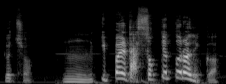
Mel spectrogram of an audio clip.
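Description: Brief: chatty male commentator, high voice, very animated, laughs a lot. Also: normal speed, faint music behind. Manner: chatty, laughs often, retells quotes animatedly. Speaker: VTuber news channel host. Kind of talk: casual storytelling commentary.

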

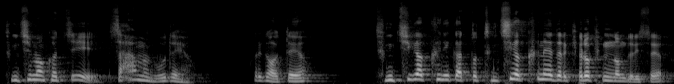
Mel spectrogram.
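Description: A male pastor preaching a dawn sermon with animated storytelling and exhortation. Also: sits high, fairly quick.

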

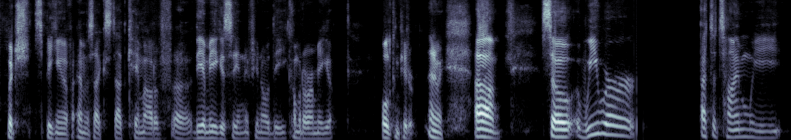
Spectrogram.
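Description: A middle-aged Norwegian man, a panel guest in a meeting room, talks casually and ramblingly into a handheld mic, full of fillers. His voice is medium-pitched and a little mellow, and the recording is dry.

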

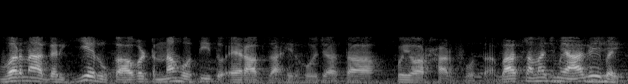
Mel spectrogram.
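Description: A man's voice: medium pitch, animated. A man from Pakistan teaching a classroom grammar lesson, quizzing students, repeating their answers and drawing out word forms in a sing-song way. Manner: drawn-out chanting of word forms. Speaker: religious school teacher. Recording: tinny phone-like lo-fi recording.

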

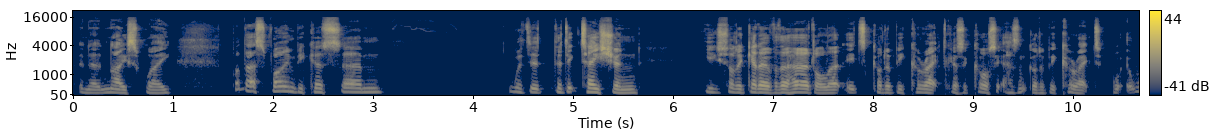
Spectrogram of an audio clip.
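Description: A man, an author chatting casually about his writing with many pauses and restarts. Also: fairly high pitch. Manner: rambling, many fillers and restarts. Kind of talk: casual chat to camera.

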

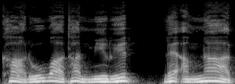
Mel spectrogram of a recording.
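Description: A man's voice: mid-range voice, steady tone, brisk, warm tone, lightly acted. A man voicing a firm, proud old grandmother who stands up to a demon. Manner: firm, pleading yet unbowed.

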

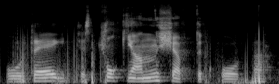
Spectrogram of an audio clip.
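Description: A young man giving casual gameplay commentary, chatty, muttering when frustrated and shouting when excited. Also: fairly high pitch, normal speed, background noise. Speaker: gaming YouTuber.

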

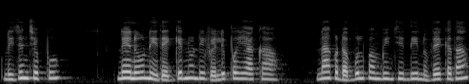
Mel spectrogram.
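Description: A woman's voice: a little high, fast, darkish tone, dull audio, close to an everyday voice. A woman voicing an emotional young pregnant wife in a read-aloud story. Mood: tearful. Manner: pleading, tearful.

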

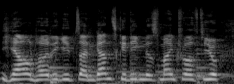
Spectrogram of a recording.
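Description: A man giving casual let's-play commentary as a YouTube gamer, halting and restarting his words, excitable and yelling as he plays. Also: extremely high pitch. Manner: halting, stumbling over words, restarting often; excitable, shouting and laughing while playing. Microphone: headset.

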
